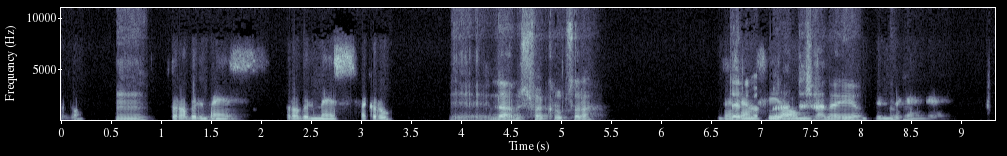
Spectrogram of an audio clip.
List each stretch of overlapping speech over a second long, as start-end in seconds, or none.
6.7-8.6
